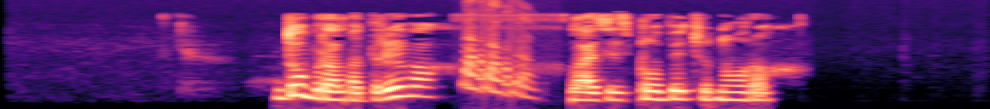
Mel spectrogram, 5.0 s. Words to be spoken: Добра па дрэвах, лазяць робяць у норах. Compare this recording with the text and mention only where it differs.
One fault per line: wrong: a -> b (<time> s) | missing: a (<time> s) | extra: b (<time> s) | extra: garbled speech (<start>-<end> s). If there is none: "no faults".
no faults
